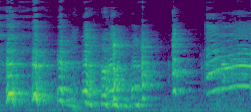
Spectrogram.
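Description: A woman laughs loudly close by.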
